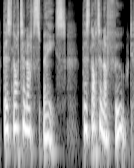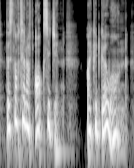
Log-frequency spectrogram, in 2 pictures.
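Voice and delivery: high, urgent Home Secretary voice. Acted. Home Secretary explaining the shortages to the Prime Minister, high and urgent.

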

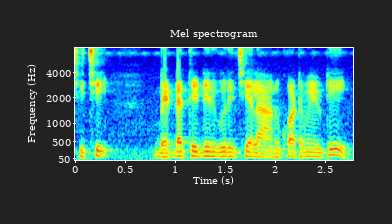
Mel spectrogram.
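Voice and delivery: usual speaking voice

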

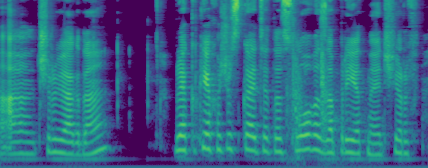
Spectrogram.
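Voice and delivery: normal talking voice

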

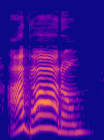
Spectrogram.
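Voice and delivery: loud, high shout. A narrator's reading. Sweetie Pie shouting that she saved the pictures, loud. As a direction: call it out proudly. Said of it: "she kept shouting".

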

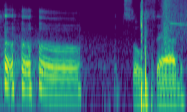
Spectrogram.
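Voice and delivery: very slow fake sob; hammed-up weepy dismay; mock crying. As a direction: whimper it out, drawn out. Mock sobbing about the desert.

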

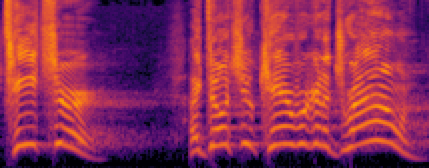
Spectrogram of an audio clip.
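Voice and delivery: high, loud panicked cry to wake him; shouting. Acted. Disciples waking Jesus in the storm, shouting. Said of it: "woke him up shouting".

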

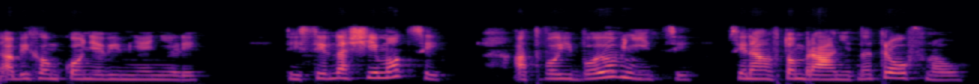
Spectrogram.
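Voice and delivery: plain reading voice

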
